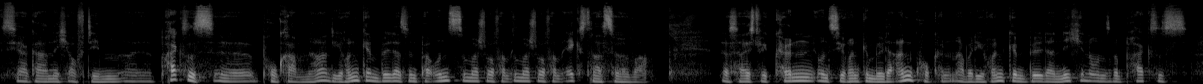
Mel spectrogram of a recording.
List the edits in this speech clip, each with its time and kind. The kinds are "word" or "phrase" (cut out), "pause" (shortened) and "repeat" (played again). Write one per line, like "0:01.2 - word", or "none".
0:05.1 - repeat
0:09.3 - word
